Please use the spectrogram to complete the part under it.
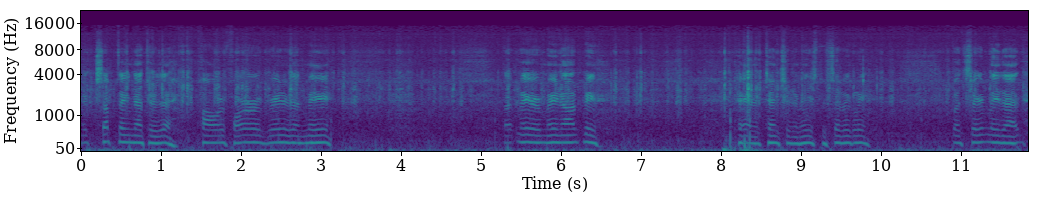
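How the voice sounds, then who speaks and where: Higher-pitched sixty-year-old man, noisy outdoor recording. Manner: candid, meandering, self-reflective. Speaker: vlogger. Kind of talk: rambling reflective monologue. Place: outdoors, cycling on a rural road. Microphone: action camera on the bike or rider. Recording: outdoor wind and road noise.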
